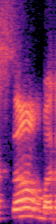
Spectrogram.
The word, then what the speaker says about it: samba: Então, na palavra samba tem 5 letras. 1, 2, 3, 4, 5. Mas fonemas só tem 4, porque esse M ele não é um som, ele é apenas um nasalizador.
